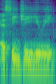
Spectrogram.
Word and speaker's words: segue: segue those things you write no segue it's pronounced segue s e g u e segue I've never heard anyone pronounce it like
